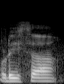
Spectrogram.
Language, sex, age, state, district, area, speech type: Punjabi, male, 18-30, Punjab, Shaheed Bhagat Singh Nagar, rural, spontaneous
